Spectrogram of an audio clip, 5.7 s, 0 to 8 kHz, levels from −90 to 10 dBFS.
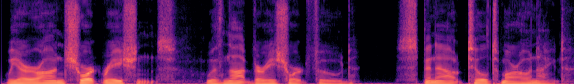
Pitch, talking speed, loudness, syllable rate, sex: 105 Hz, 165 wpm, -19 LUFS, 4.1 syllables/s, male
